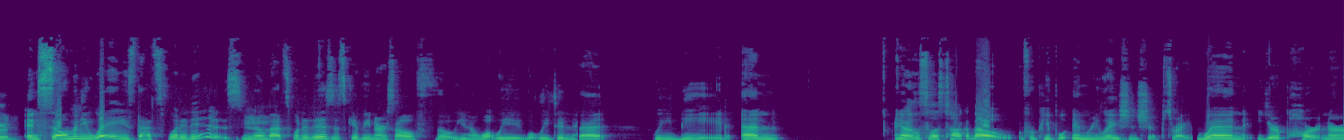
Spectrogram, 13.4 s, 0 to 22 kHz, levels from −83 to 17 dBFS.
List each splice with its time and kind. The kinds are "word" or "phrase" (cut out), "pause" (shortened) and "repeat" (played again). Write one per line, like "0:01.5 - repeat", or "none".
0:05.8 - word
0:06.5 - word
0:11.9 - word

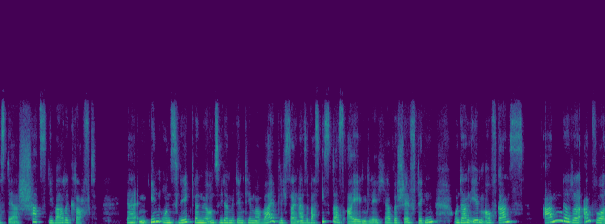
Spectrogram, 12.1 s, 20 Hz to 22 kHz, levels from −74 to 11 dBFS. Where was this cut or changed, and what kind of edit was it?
none

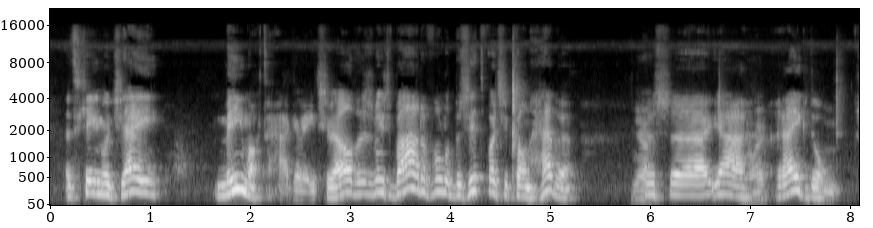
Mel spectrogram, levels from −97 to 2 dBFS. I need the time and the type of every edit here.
none

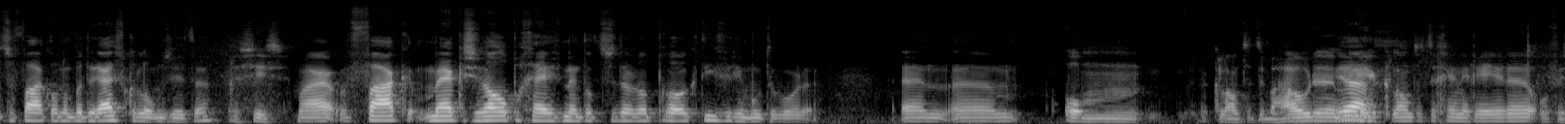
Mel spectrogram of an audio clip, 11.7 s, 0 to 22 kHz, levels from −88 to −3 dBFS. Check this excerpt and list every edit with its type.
none

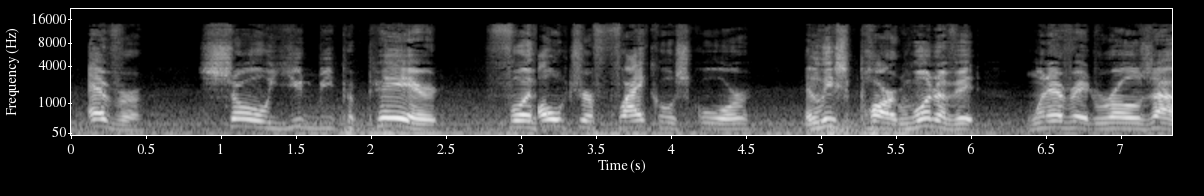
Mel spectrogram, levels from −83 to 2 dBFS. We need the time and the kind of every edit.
0:03.1 - word
0:04.9 - word

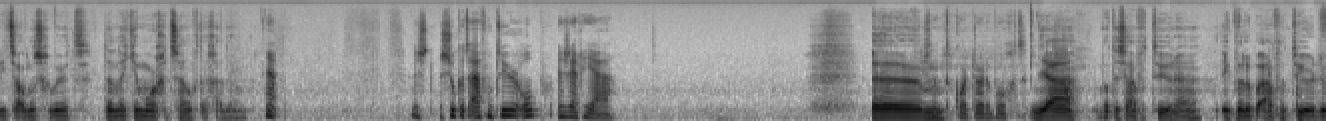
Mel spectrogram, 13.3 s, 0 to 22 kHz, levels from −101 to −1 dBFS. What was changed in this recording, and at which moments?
0:01.0 - pause
0:04.1 - pause

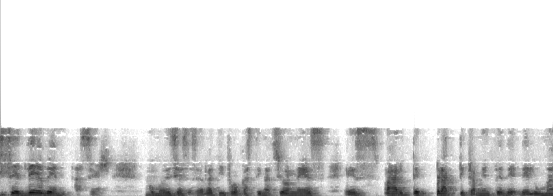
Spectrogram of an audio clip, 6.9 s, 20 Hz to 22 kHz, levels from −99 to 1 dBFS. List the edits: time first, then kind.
0:02.9 - word
0:04.3 - pause

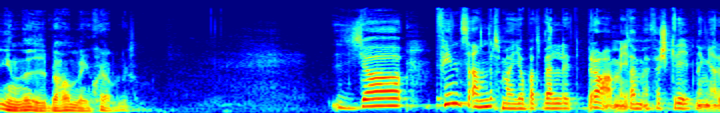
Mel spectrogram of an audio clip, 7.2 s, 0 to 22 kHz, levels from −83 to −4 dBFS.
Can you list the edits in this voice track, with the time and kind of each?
0:04.4 - word
0:04.9 - word
0:06.3 - word

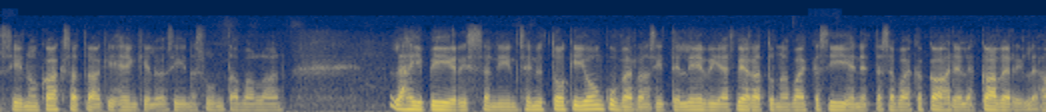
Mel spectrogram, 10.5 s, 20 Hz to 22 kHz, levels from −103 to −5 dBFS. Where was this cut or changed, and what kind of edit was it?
0:05.2 - word

